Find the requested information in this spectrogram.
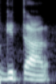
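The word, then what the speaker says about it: guitar: चलिए नंबर 48 पर है जी यू इसको ग अक्सर यू यहां पर साइलेंट रहता है जी यू में। तो गेस्ट गेस्ट गाइड और गिटार।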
